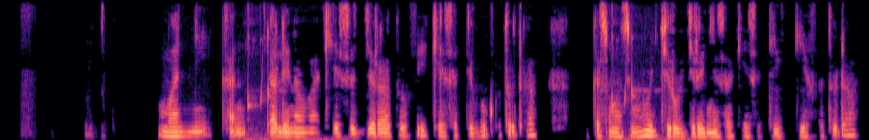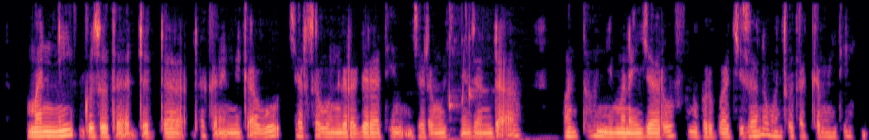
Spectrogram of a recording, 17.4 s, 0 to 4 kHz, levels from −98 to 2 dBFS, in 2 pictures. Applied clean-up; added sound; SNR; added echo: classical method Wiener filter.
